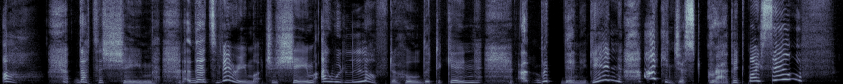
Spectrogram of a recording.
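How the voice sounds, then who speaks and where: An eager, stubborn little hobbit gentleman, played by a woman narrator, talks in a high, wildly swinging voice. He rambles and hesitates as he argues his case in a storybook reading. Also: wildly swooping pitch, measured pace, no echo, studio quality, exaggerated voice. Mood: wistful. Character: excitable, talkative adult male hobbit, eager and stubborn.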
